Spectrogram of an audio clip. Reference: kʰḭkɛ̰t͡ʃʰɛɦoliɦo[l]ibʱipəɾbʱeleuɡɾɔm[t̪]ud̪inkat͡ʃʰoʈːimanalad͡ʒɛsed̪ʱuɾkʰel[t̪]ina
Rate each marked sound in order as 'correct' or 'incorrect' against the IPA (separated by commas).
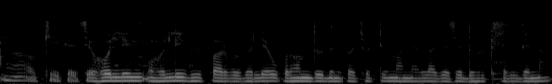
correct, incorrect, incorrect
